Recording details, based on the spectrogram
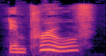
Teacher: The word improve has the stress on the second syllable, prove.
